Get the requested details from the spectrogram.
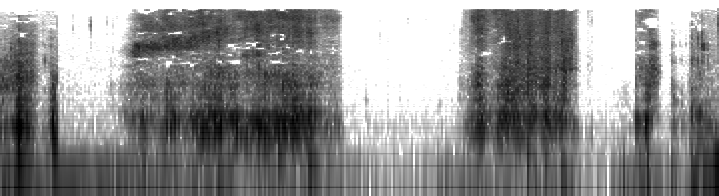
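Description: A young woman slurps noodles loudly close to a microphone.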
